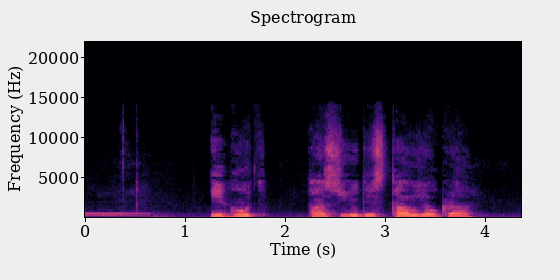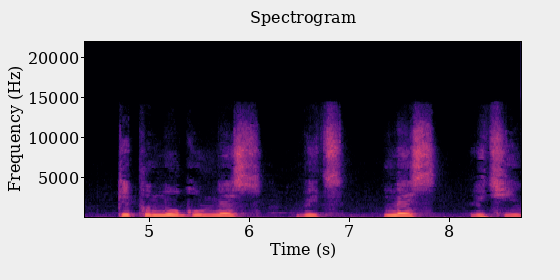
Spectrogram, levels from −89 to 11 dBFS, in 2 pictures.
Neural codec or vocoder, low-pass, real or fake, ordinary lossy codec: codec, 44.1 kHz, 3.4 kbps, Pupu-Codec; 14.4 kHz; fake; AAC, 48 kbps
